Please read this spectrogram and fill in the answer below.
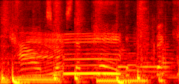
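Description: A cartoon cow's moo, voiced by a person: one long call that slides and then holds steady. Backing music with a steady bass runs under it.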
